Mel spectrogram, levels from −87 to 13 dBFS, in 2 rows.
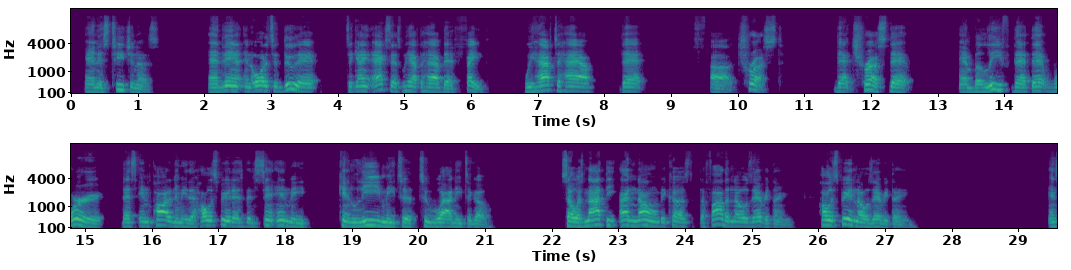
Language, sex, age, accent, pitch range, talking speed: English, male, 20-39, American, 130-170 Hz, 145 wpm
